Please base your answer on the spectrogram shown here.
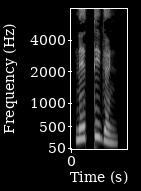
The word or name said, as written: ನೆತ್ತಿಗಣ್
